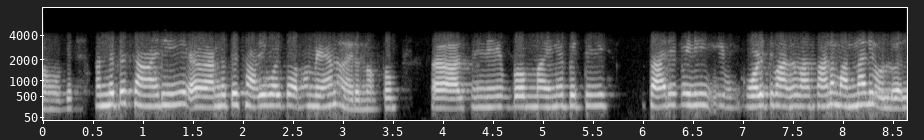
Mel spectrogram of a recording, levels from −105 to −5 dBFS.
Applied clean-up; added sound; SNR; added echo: none; none; none; none.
